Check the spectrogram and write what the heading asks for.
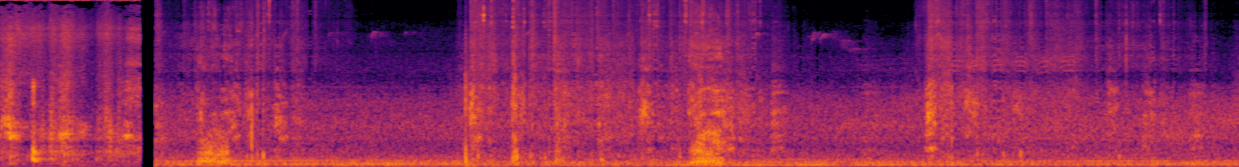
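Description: Sounds of dogs at play: a pit bull indoors for the first second and a half, then, after a sudden cut, a golden retriever outdoors. In the second part a few short, scattered sounds come over a steady low rumble.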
